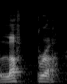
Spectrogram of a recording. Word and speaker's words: Loughborough: Loughborough.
